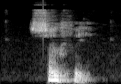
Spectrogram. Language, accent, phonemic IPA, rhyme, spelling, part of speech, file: English, Southern England, /ˈsəʊfi/, -əʊfi, Sophie, proper noun, LL-Q1860 (eng)-Sophie.wav
- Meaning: 1. A female given name from French Sophie, equivalent to English Sophia of Ancient Greek origin 2. A diminutive of the female given name Sophia 3. A village in Ouest department, Haiti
